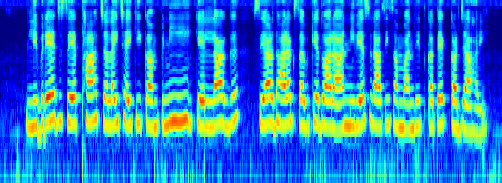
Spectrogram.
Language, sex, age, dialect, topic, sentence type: Magahi, female, 36-40, Western, banking, statement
